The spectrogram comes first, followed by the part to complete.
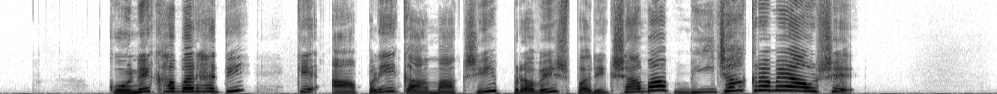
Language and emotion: Gujarati, surprised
